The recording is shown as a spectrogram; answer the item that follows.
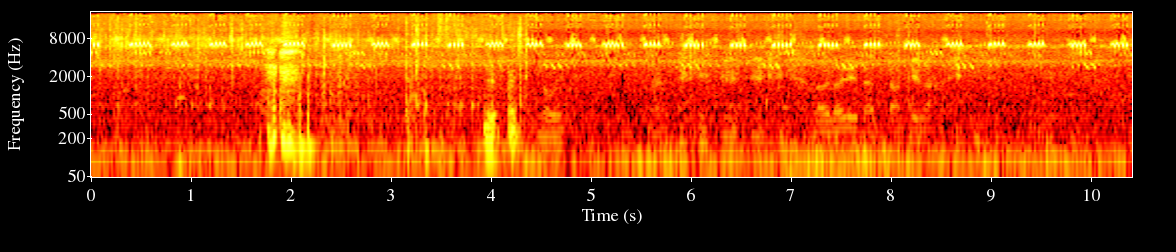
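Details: Field crickets calling at night around rice fields during a nighttime cricket hunt: steady, high-pitched pulsed chirps about every 0.6 seconds, some sixteen in all, with a few knocks and brief voices early on.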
